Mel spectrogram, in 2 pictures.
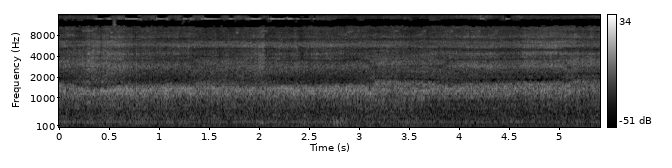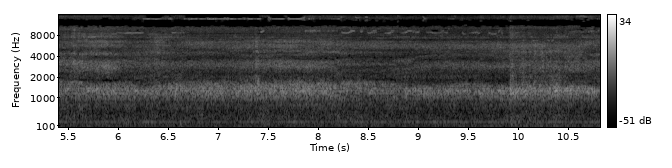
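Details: Ultrasonic dental scaler during tooth scaling to remove heavy tartar and stains: continuous high hiss and whine with water spray and suction.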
